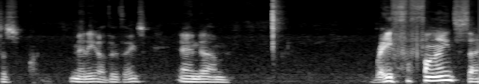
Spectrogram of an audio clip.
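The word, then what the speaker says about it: Ralph Fiennes: And Rafe Fiennes, is that how you say his name?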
